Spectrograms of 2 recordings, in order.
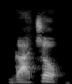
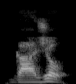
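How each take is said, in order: First: The middle consonant is a plain ch sound. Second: The middle consonant blends a ch and y sound. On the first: This is the form adapted to Spanish. "Y ese sonido lo hemos convertido en che" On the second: This is the international form of the word. "Es una mezcla de che y de ye"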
